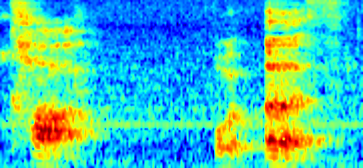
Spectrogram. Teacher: if the R is not in one of the initial positions at the beginning of the word then the R sound drops it almost disappears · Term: non-rhotic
